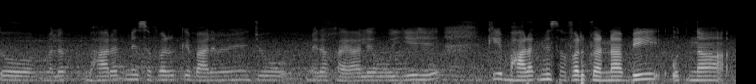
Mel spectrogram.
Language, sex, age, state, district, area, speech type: Urdu, female, 18-30, Uttar Pradesh, Aligarh, urban, spontaneous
